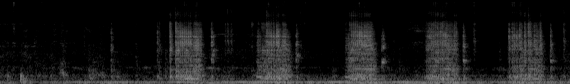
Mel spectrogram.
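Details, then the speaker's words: 2010 Ford Ka rear suspension: dry rubbing creaks about once a second over low engine hum when going over speed bumps, persisting after lubricating shock absorbers, shock bushings, central axle bushings and shock tops. "quando passar alguma lombada depilação da rua ele fica com esse barulho"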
